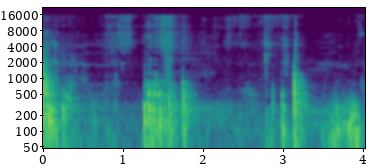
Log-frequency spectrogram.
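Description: Collapsible net trap (lú) handled on wooden planks: a few sudden knocks from its wire frames, one at the start, one just over a second in and one about three seconds in, with net rustling between.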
